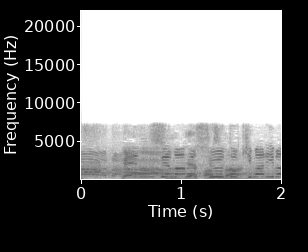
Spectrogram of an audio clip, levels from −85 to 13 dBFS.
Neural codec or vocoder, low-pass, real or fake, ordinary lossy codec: none; 7.2 kHz; real; none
